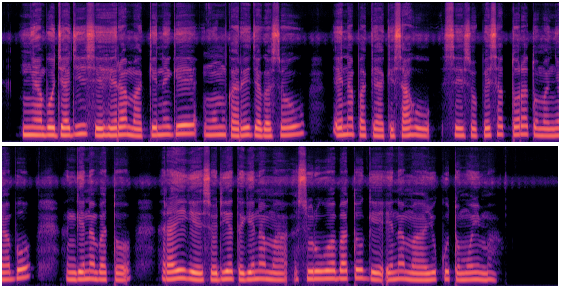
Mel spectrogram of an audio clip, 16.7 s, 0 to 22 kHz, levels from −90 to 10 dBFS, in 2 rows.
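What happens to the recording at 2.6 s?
At 2.6 s the speech carries on intact, with no audible dropout, click, distortion or other fault at that point.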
